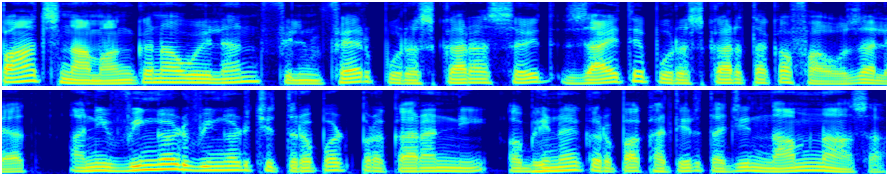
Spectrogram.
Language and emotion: Goan Konkani, neutral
